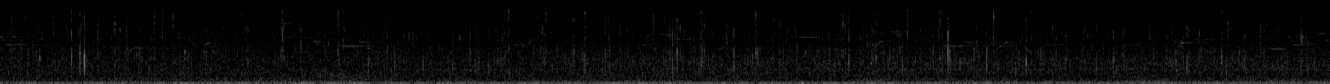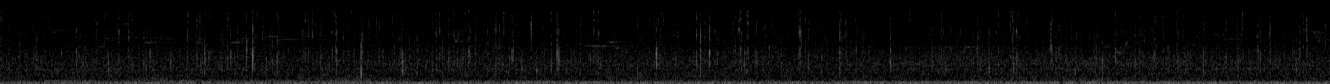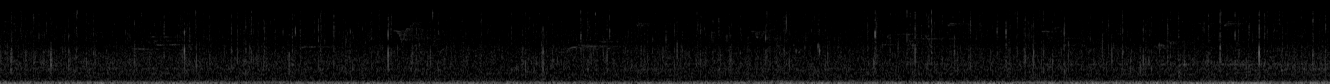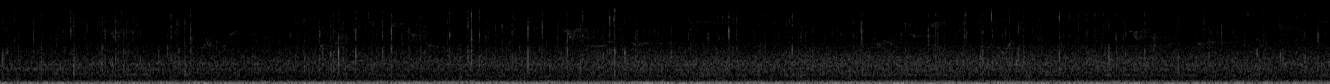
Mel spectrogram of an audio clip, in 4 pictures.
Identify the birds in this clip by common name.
Wood Thrush, Gray Catbird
